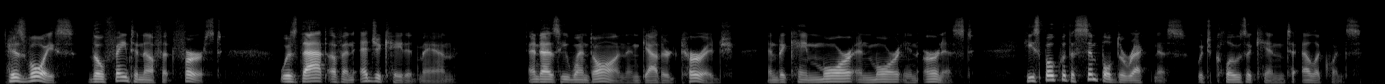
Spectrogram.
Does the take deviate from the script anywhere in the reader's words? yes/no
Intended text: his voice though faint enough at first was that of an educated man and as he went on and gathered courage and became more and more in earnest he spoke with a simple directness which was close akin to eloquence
yes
